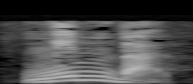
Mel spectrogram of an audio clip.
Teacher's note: لاحظوا بأنني قلبت النون إلى ميم شفوية والباء التي بعدها من الشفتين، فأنا هنا أطبق شفتي على ميم مقلوبة عن نون، يعني كانت من بعد صارت الآن مم بعد.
